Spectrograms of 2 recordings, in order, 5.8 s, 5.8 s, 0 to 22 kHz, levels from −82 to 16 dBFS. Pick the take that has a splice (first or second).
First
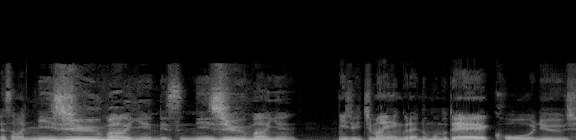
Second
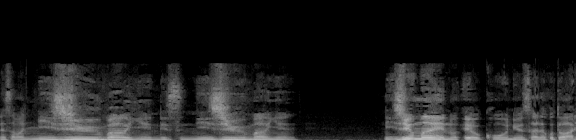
first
